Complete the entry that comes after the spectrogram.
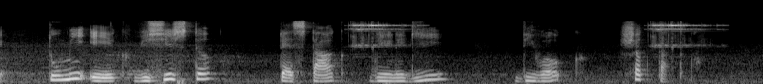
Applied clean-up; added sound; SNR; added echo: none; Bell; 4 dB; none.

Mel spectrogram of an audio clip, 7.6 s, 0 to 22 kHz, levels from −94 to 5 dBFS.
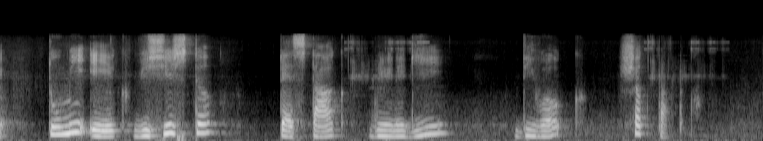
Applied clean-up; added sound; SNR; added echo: neural separator model SepFormer DNS4.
